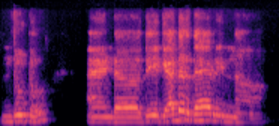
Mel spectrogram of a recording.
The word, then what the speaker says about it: Ndutu: During the month of February, these wildebeests congregate in a place called Dutu, and it is spelled as Ndutu. N is half pronounced, Ndutu, and they gather there in millions.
